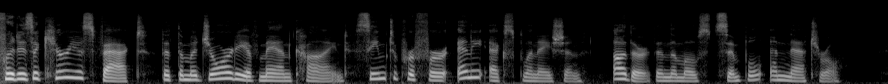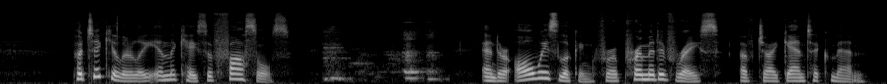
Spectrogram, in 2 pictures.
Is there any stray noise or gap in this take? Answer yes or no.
yes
